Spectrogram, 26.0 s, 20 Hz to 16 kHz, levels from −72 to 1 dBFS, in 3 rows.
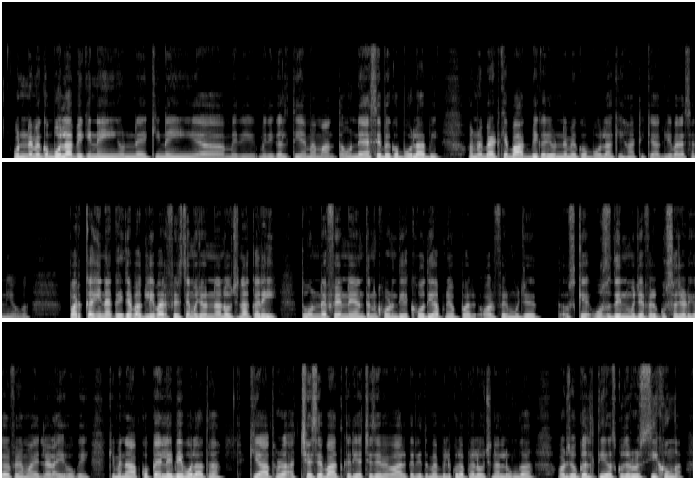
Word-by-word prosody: उनने 145 +4 +3
मेरे 155 -1 +2
को 160 - +2
बोला 145 +2 +7
भी 150 0 0
कि, 150 +1 -3
"नहीं 140 0 -1
उनने 130 0 -2
की 130 +2 -8
नहीं 120 -1 -2
अ, 100 -2 -4
मेरी 100 0 -11
मेरी 105 0 -7
ग़लती 105 +1 -6
है 105 - -4
मैं 100 -1 -6
मानता 95 -1 -7
हूँ।" 115 - -5
उनने 125 +1 0
ऐसे 130 +6 +2
मेरे 125 -1 +2
को 135 - 0
बोला 140 +4 +5
भी 125 0 -5 0.4
और 135 - -1
मैं 155 -1 -1
बैठ 140 -3 +4
के 165 - -1
बात 140 0 +5
भी 140 +1 +1
करी 120 -2 +1
उनने 125 +1 0
मैं 125 -1 -1
को 130 +1 -4
बोला 110 +1 -4
कि, 120 +2 -10
"हाँ 110 -1 -6
ठीक 120 -1 -15
है, 115 - -4
अगली 105 +1 -8
बार 110 -1 -2
ऐसा 105 +1 -8
नहीं 105 0 -9
होगा।" 105 +4 -14 0.5
पर 215 +2 +5
कहीं 175 +2 +4
न 200 - +4
कहीं 190 +1 +1
जब 185 -2 +4
अगली 150 +2 +2
बार 180 0 +5
फ़िर 125 - +1
से 145 +7 -2
मुझे 155 +1 0
उनने 155 -1 -1
आलोचना 135 +1 +1
करी 140 -6 +2 0.3
तो 160 - -2
उनने 165 +2 0
फ़िर 160 0 +1
नियंत्रण 150 0 -1
खोड़ 140 +1 -1
दिए 145 +1 0
खो 140 0 0
दिया 145 0 +3
अपने 140 +1 -3
ऊपर 135 +1 -2
और 125 -1 -4
फ़िर 130 +3 -4
मुझे 130 +1 -1 0.4
उसके 140 +6 -3 0.2
उस 155 - -6
दिन 140 0 +5
मुझे 130 0 +1
फ़िर 125 +1 0
गुस्सा 125 +5 -2
चढ़ 115 -1 +2
गया 120 +1 +2
और 120 - +2
फ़िर 120 0 -2
हमारी 105 -1 -3
लड़ाई 100 +2 -4
हो 100 -1 -6
गई 110 +2 -8 0.3
कि 120 - -5
मैंने 115 +1 +2
आपको 115 +4 +1
पहले 120 +2 +4
भी 155 +1 +5
बोला 125 -2 +4
था 125 -1 -1 0.4
कि 130 - 0
आप 120 0 +3
थोड़ा 130 0 +2
अच्छे 120 +6 -1
से 150 +2 +2
बात 120 -1 +4
करिए, 120 -1 -1
अच्छे 125 - -3
से 125 0 +2
व्यवहार 110 0 0
करिए 115 +2 -4
तो 120 - -7
मैं 115 -2 -1
बिल्कुल 115 +5 -1
अपनी 130 +1 0
आलोचना 115 +1 -1
लूँगा 120 +3 -1 0.3
और 125 0 0
जो 125 +1 +2
ग़लती 115 +1 +1
है 135 - +5
उसको 130 +1 -1
ज़रूर 140 +3 +4
सीखूँगा। 130 -3 -1
125 Hz, 265 wpm, -22 LUFS, 115-140 Hz, 0.5 s, बोला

